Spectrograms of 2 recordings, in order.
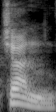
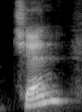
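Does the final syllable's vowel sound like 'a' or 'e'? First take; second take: a; e. First: The final vowel sounds like 'a'. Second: The final vowel sounds like 'e'. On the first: The vowel is left unchanged. The speaker calls it wrong. "Ce serait cha, na, chan si ça ne transformait pas" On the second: The vowel is changed by the preceding consonant. The speaker calls it right. "le na transforme le son a en e"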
